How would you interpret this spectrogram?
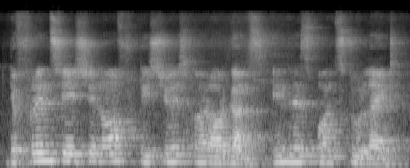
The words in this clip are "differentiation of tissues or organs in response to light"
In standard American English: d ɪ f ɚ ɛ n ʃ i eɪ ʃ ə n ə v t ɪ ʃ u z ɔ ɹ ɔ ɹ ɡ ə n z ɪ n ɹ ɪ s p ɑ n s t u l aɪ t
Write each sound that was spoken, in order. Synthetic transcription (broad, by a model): d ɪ f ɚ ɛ n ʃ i eɪ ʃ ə n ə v t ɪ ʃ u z ɔ ɹ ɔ ɹ ɡ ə n s ɪ n ɹ ɪ s p ɑ n s t u l aɪ t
